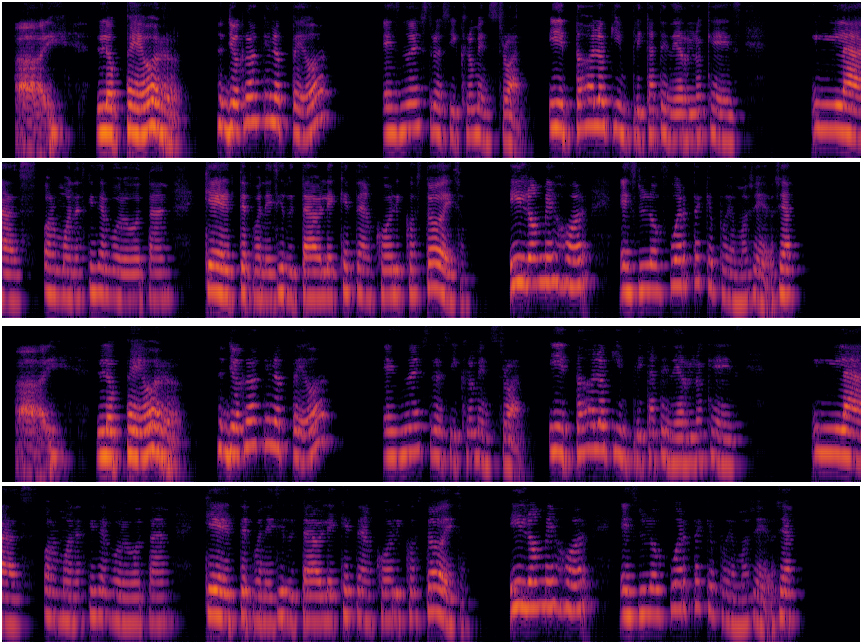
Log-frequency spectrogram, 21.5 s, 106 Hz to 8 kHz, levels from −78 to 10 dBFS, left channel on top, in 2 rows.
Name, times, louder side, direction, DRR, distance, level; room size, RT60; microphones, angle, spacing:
voice 1, 0.2-0.8 1.2-2.2 2.7-4.1 4.8-6.5 6.8-9.2 10.1-12.8 13.3-16.6 17.1-18.1 18.5-20.6, left 2 dB, 85° left, 4 dB, 1.6 m, -28 dB
5.9 x 4.2 x 4.0 m, 0.27 s
head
